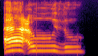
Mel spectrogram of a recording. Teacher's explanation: for the hamza, for example, it's very relaxed, it's the bottom of the throat.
